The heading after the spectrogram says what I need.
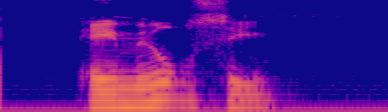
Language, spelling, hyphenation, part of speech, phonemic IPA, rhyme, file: Dutch, emulsie, emul‧sie, noun, /ˌeːˈmʏl.si/, -ʏlsi, Nl-emulsie.ogg
- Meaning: 1. an emulsion (stable suspension) 2. an emulsion (photosensitive coating)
